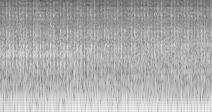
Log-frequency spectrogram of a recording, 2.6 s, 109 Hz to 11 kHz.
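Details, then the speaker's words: Cheap, neglected Ford Super Duty 6.0 Power Stroke diesel, just started with starting fluid: loud, clattery, harsh idle, noisier than a 7.3, smoking, with the check engine light on; the cause is not yet clear. "She's a smoky girl. Does not sound the best, but she runs. Jesus Christ, that's noisier than a 7.3."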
